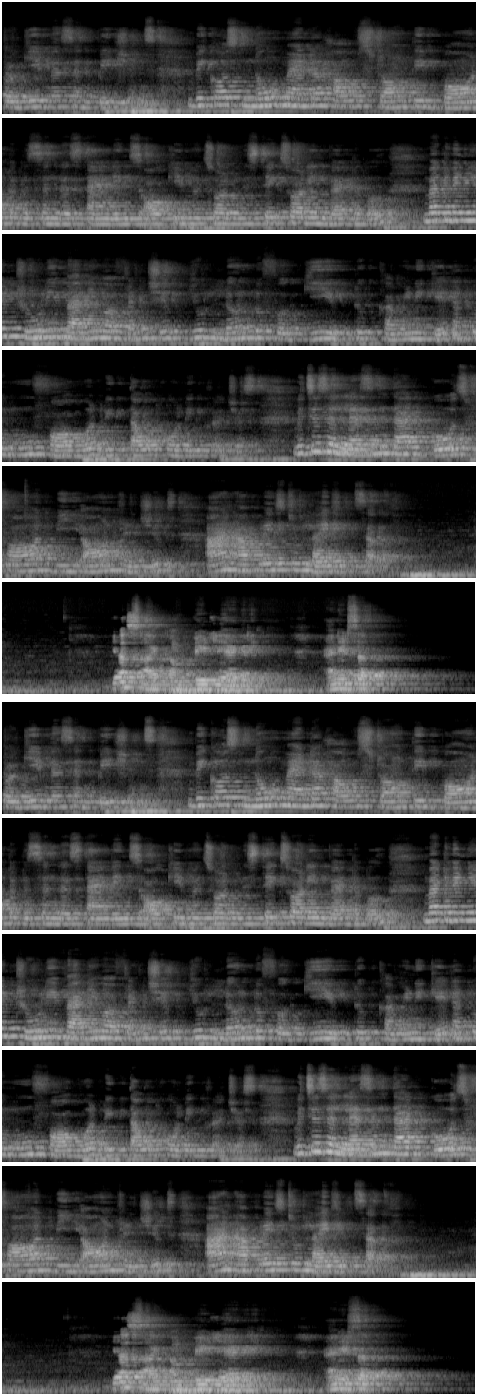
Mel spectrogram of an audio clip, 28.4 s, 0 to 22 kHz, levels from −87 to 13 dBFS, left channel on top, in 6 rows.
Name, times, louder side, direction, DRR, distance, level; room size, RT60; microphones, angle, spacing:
voice 1, 0.0-22.9, right 1 dB, 25° right, -2 dB, 6.3 m, -27 dB
voice 2, 24.8-26.3 26.6-27.3, left 1 dB, 65° left, 0 dB, 5.7 m, -21 dB
26.0 x 24.5 x 6.1 m, 1.3 s
head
